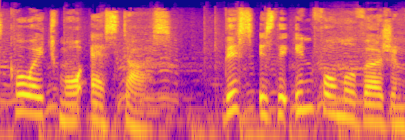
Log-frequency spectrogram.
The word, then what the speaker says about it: cómo estás: The pronunciation is cómo estás.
